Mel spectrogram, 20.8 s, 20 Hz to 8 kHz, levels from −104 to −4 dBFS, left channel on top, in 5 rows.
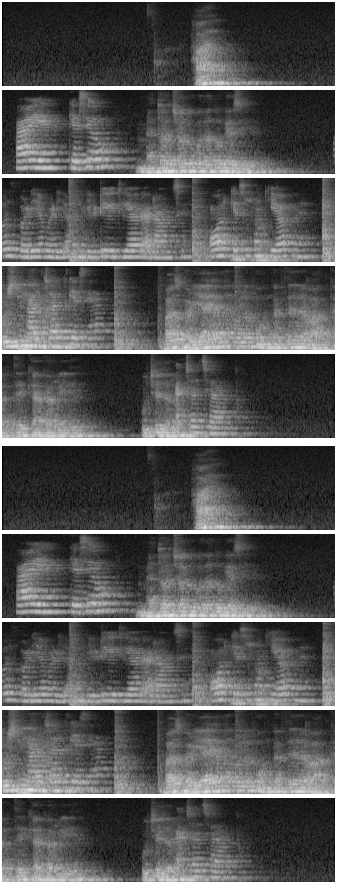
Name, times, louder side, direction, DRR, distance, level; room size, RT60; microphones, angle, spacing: voice 1, 2.4-2.7 5.8-7.4 11.5-11.7 12.5-13.3 14.5-17.6 18.4-18.9, equal, 35° left, -4 dB, 0.7 m, -26 dB
voice 2, 4.3-5.5 8.3-12.1 12.8-13.7 18.8-19.5, left 2 dB, 85° left, 1 dB, 0.4 m, -35 dB
sound 1, 9.1-9.4 10.7-10.9 12.3-12.7 13.9-14.2 15.4-15.6, equal, 70° left, 0.8 m, -38 dB
sound 2, 12.6-12.9 14.4-15.0 16.3-17.4, equal, 45° right, 0.4 m, -33 dB
2.5 x 2.4 x 2.5 m, 0.86 s
head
